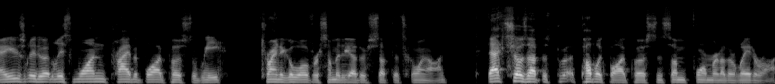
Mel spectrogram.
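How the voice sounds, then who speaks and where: A man with an American accent talks very fast at a medium pitch. The recording is very clean with a silent background and a dry, close sound with no echo. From US Northeast (New York). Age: 50s. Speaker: political and financial commentator. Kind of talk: interview. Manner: animated.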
